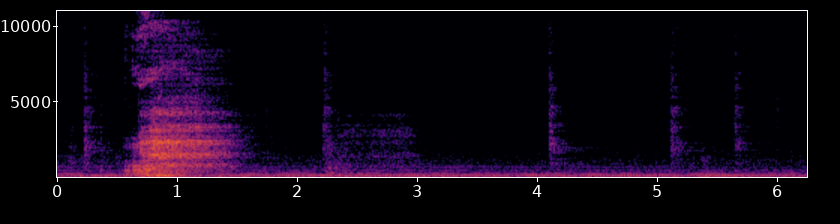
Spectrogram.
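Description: A single loud breath out, about a second in, from a man straining as he stretches and twists a thin metal strip between two pairs of locking pliers. A few faint clicks follow over a steady low hum.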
